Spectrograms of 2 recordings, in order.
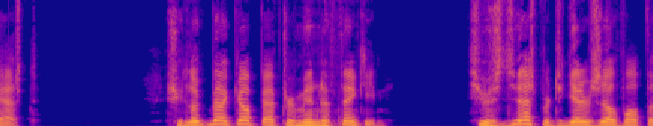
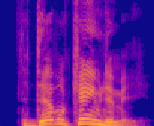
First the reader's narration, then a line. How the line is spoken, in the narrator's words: she answered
